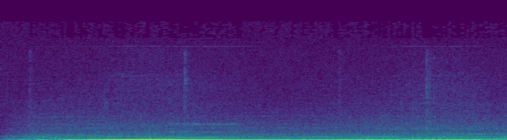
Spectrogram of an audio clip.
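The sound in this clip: A car engine revs up as the vehicle pulls away, then settles into a steady mid-pitched hum. No voices are heard.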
